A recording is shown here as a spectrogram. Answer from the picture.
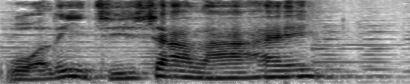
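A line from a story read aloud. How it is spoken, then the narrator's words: Shouting. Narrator (Chinese): 二哥喊叫着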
